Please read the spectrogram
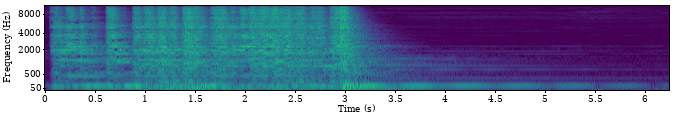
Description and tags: hi electric torn - hi electric torn
Electric shaver, metal bar, bass string and metal tank.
